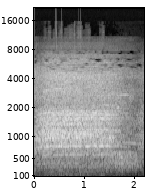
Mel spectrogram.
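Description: A congregation of many voices chanting together in unison, one phrase swelling up and fading away over about two seconds, with the next phrase beginning just after.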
